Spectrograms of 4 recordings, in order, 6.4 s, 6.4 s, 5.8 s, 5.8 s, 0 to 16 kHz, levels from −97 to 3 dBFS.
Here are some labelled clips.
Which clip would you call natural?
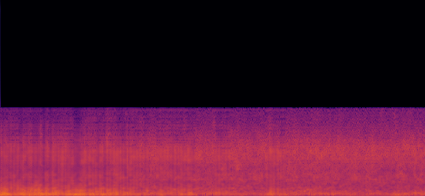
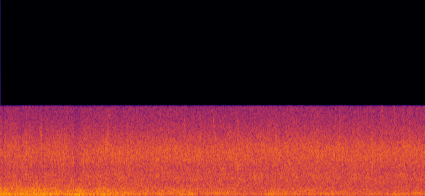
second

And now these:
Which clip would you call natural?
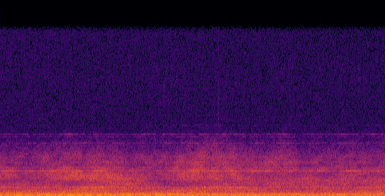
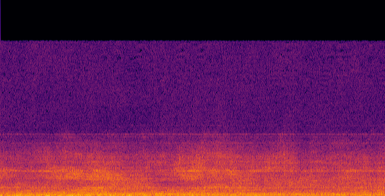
first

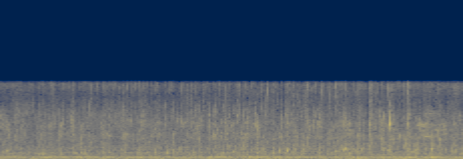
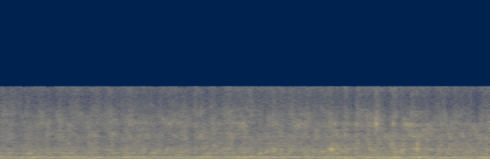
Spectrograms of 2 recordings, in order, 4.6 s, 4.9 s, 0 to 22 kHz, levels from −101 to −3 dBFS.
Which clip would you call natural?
first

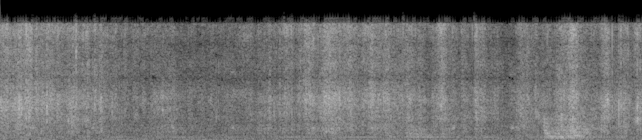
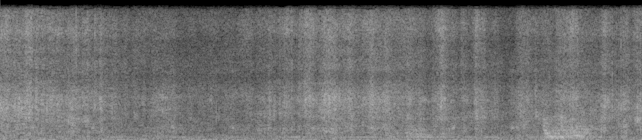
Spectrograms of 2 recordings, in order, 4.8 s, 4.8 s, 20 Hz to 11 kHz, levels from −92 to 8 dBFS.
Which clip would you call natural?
first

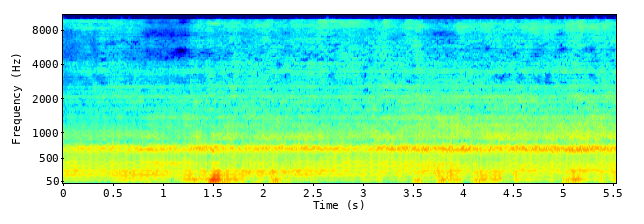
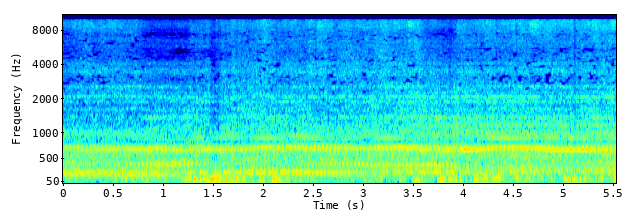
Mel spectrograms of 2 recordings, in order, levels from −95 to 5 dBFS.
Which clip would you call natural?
second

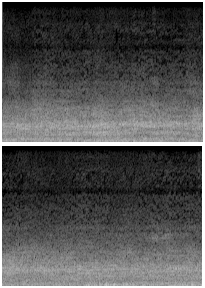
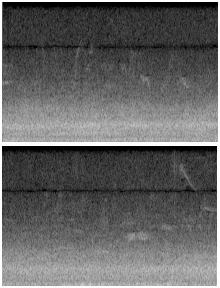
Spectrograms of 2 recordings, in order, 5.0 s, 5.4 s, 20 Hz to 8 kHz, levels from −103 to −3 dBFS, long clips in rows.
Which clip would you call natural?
second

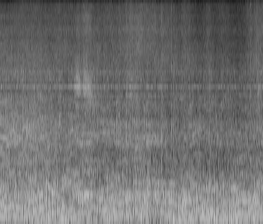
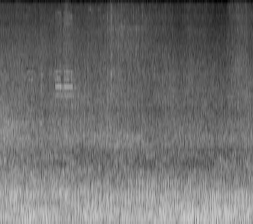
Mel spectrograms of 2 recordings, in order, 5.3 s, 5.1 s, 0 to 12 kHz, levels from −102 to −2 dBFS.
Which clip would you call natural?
second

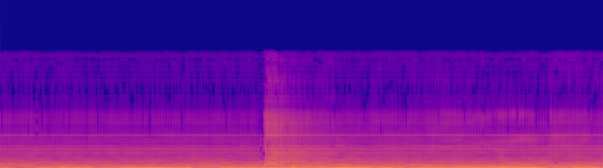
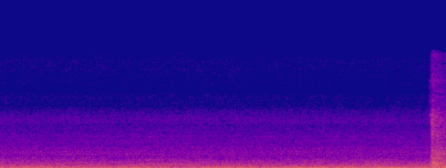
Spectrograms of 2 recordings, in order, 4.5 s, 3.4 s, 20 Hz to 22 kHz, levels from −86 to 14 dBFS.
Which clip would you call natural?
second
